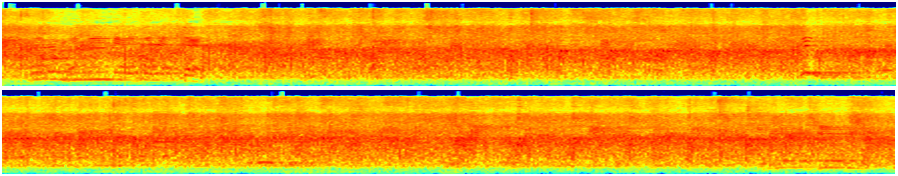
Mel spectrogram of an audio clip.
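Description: A church congregation claps together through the whole stretch, a dense, steady wash of applause in a large room that keeps an even level from start to finish.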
